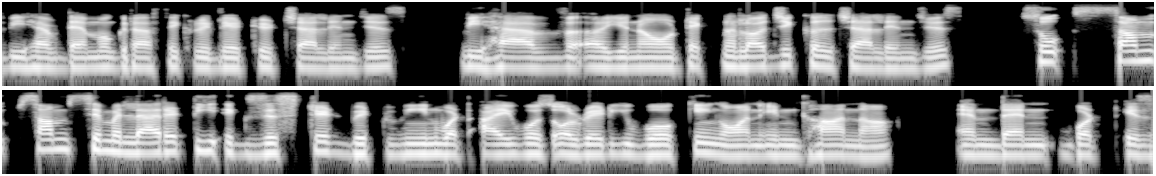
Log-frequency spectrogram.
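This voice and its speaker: A man's voice: mid-range voice, fairly bright tone, clean tone, dry recording, muffled recording. A man from Pakistan, a professor and interview guest, giving earnest conversational answers with frequent restarts. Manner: earnest, many restarts and "to be honest".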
